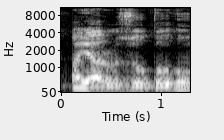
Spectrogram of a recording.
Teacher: را ساکن سے پہلے یا پر زبر ہے تو را کو پوری یعنی موٹا پڑھیں گے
